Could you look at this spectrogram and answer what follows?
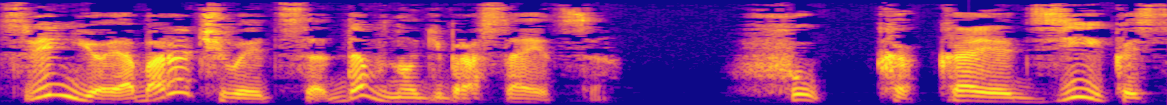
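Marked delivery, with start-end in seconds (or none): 3.6-5.9 scornful, disgusted snorting delivery. A listener responds to an old man's story, snorting. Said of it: "фыркнул Ашихмин".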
